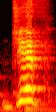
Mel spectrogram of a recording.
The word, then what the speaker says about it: Jif: The modern day, we have Nutella, but we also have Jif peanut butter and chocolate. Did you just say GIF? Jif. I heard GIF. Well, that's not how it's said.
